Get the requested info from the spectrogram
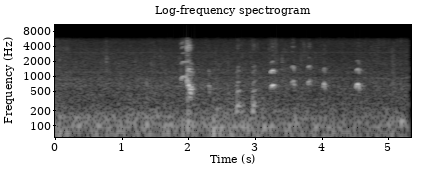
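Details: Turkmen Alabai puppies, twenty days old, giving a sharp yip followed by a run of short, soft whimpering squeaks repeated about every quarter second, against low background rumble.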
